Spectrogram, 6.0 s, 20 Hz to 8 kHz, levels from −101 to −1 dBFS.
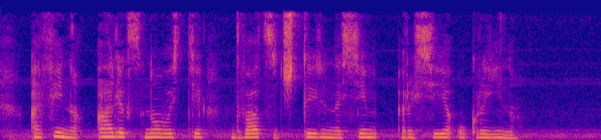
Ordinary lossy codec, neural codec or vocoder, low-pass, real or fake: MP3, 48 kbps; none; 7.2 kHz; real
